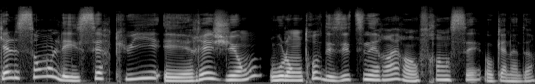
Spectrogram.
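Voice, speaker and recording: In a Quebec accent, a woman with a dark, mellow tone and medium pitch speaks at a very slow pace with hardly any pauses and very wide pitch swings, on a very clean recording with a silent background. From Quebec, Montreal. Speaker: podcast co-host. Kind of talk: travel podcast hosting, partly scripted.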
